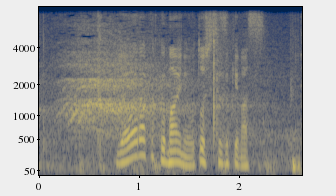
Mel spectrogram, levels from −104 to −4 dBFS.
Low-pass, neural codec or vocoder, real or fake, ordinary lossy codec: 7.2 kHz; none; real; none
